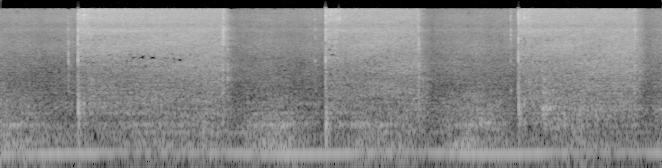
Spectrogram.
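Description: Hot-water extraction carpet cleaner running, its vacuum wand pulled in strokes across carpet. A steady low hum runs under a loud rushing hiss that cuts in and out several times, with a click at each change.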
